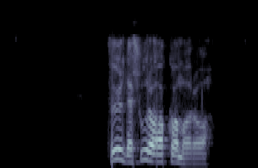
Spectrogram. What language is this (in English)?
Hungarian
